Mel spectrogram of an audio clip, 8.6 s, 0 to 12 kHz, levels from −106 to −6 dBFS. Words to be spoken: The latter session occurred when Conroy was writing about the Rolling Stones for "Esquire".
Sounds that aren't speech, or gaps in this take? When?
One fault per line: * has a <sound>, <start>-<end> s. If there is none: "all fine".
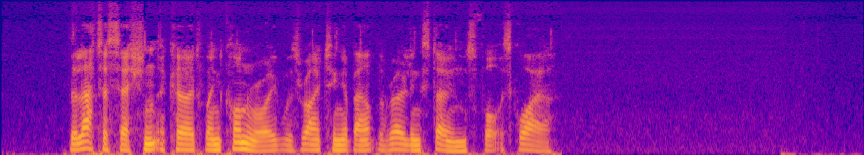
all fine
